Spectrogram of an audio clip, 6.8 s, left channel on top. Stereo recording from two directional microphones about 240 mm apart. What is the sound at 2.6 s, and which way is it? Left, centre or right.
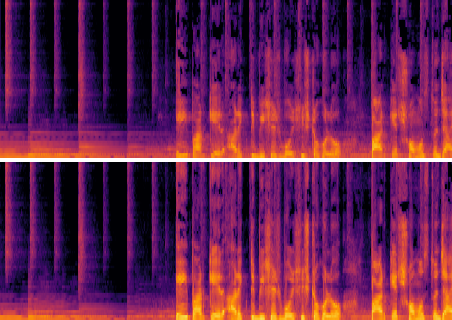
A woman's voice, right.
